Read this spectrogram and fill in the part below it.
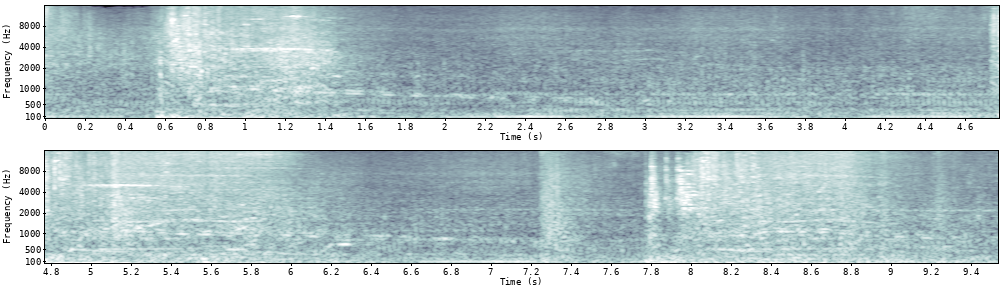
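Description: A rushing whoosh bursts out several times as the hover bike boosts.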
